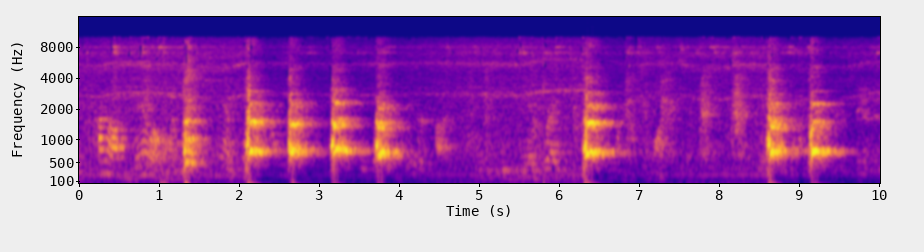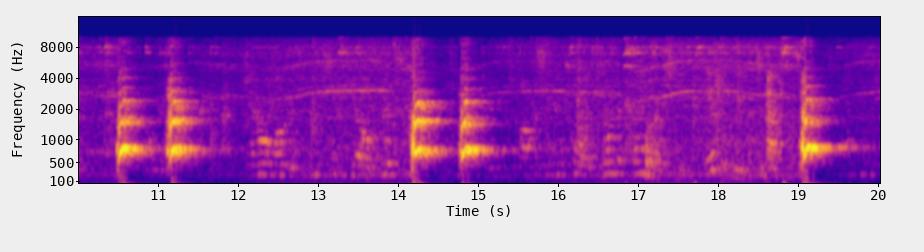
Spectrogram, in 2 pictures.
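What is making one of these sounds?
Small dogs bark sharply and excitedly indoors.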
